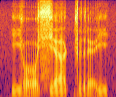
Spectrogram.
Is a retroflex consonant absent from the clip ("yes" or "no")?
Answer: yes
